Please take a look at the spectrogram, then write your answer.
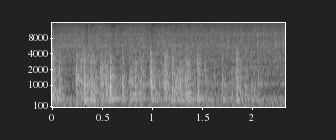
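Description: Bacon fries in the bottom of an Instant Pot, a faint close crackling sizzle with scattered pops and light stirring scrapes over a short stretch, no voices.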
